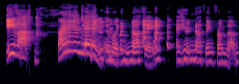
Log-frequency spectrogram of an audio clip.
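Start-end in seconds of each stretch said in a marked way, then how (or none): 0.1-2.0 shrill, very high, loud screaming. Lost and searching for a path, recounting screaming for two people: retelling screaming names.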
